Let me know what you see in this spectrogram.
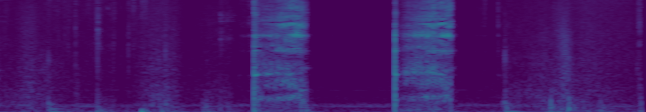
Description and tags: Just someone scraping wood
Scraping, friction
